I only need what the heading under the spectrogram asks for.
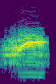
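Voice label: "3", calm, English; Ka-50; Wingman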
